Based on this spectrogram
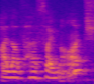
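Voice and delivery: normal talking voice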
